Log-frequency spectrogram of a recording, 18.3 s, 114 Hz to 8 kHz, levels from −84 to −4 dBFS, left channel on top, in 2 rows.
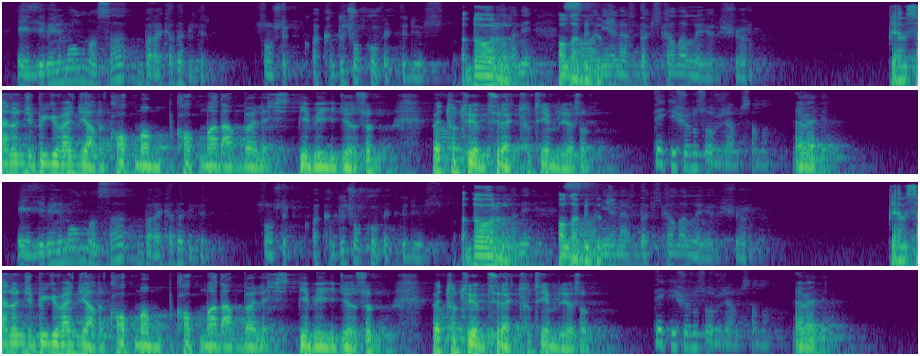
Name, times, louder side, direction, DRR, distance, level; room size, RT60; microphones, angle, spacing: voice 1, 0.1-2.1 2.5-2.9 3.2-4.4 4.8-7.5 13.5-13.9 15.7-17.4, left 1 dB, 30° left, 2 dB, 2.3 m, -41 dB
voice 2, 4.6-5.1 5.6-6.0 8.9-15.0 17.1-17.3, equal, 10° right, 10 dB, 2.2 m, -29 dB
28.5 x 21.0 x 8.8 m, 0.77 s
head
